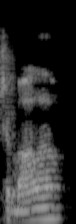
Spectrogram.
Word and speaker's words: Shabalov: too and you know shabala is that how you pronounce it shabalov yeah shabalov yeah he knew it from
